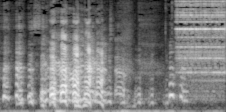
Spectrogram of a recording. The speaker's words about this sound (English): God, it's so professional. That bell was our sting for some news.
